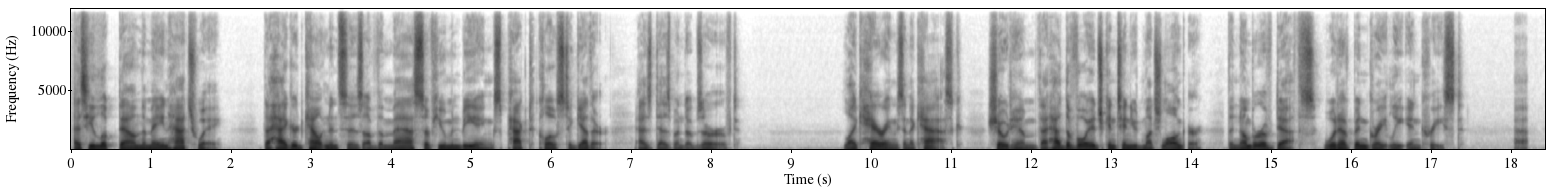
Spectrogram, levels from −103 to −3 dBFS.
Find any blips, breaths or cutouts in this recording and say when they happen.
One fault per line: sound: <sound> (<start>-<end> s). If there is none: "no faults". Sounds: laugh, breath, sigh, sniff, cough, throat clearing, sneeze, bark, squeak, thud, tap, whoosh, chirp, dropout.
sound: dropout (13.9-14.0 s)
sound: laugh (18.0-18.2 s)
